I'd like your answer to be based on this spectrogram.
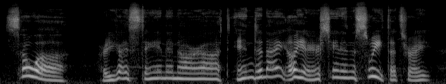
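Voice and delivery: high, chatty inn host voice; friendly innkeeper. Acted. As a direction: welcome guests as the innkeeper. GM plays innkeeper brother.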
